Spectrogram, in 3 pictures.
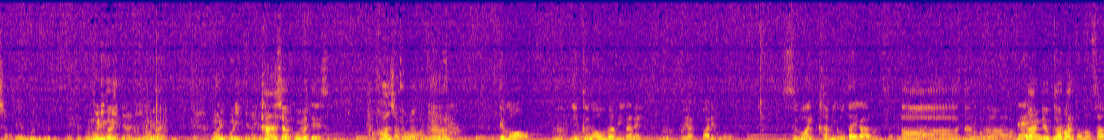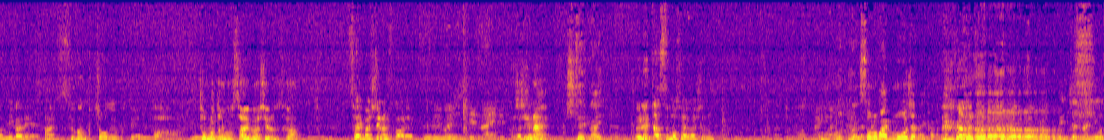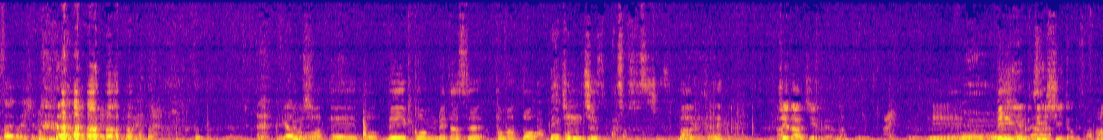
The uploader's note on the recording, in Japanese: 神戸、SPACE DOG!RECORD(お店)より。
